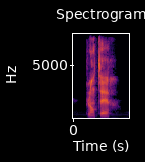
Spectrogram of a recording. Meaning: plantar
- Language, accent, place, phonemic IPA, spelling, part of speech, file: French, France, Lyon, /plɑ̃.tɛʁ/, plantaire, adjective, LL-Q150 (fra)-plantaire.wav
